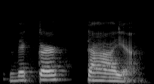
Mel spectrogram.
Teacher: the ta sound is the retroflex ta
